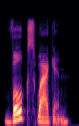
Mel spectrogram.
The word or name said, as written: volkswagen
